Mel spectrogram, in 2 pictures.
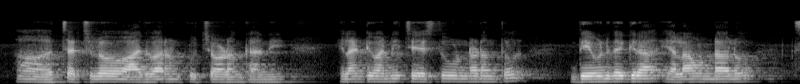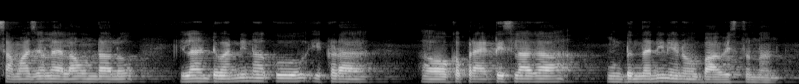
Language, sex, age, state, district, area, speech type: Telugu, male, 18-30, Andhra Pradesh, Konaseema, rural, spontaneous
